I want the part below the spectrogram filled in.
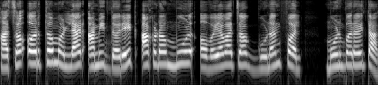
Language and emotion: Goan Konkani, neutral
